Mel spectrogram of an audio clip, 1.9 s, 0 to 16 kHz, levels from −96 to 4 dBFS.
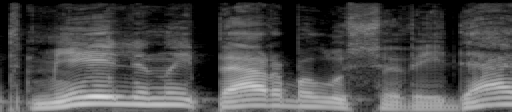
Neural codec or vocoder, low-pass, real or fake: none; 14.4 kHz; real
